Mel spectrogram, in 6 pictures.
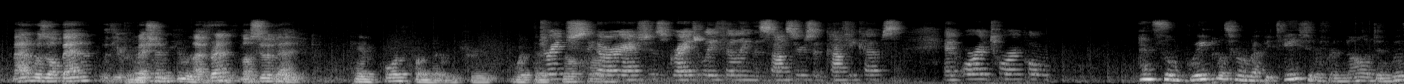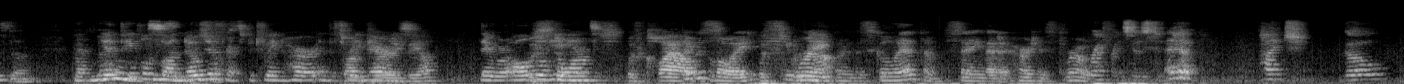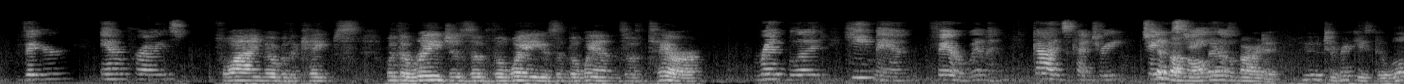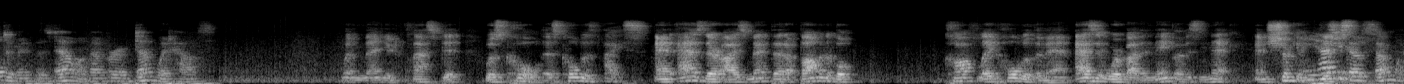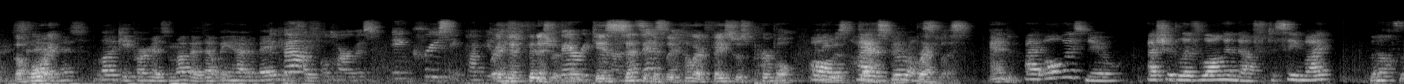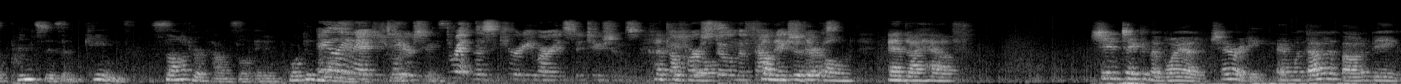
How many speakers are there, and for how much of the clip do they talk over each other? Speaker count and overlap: seven, about 24%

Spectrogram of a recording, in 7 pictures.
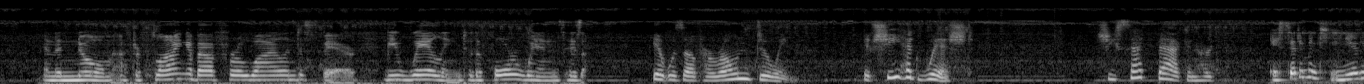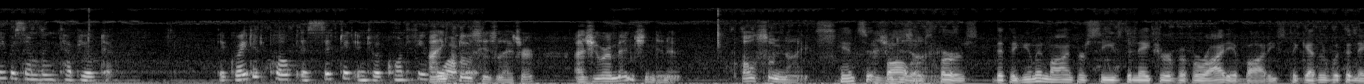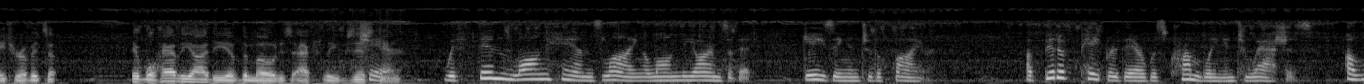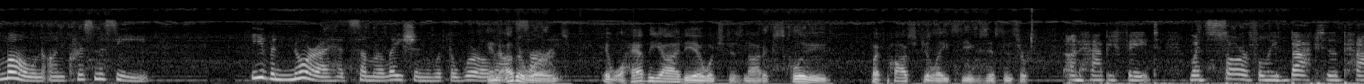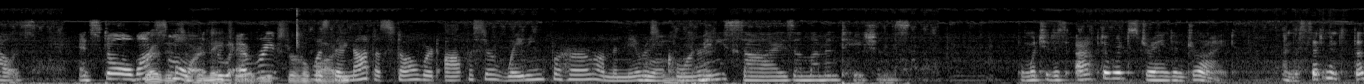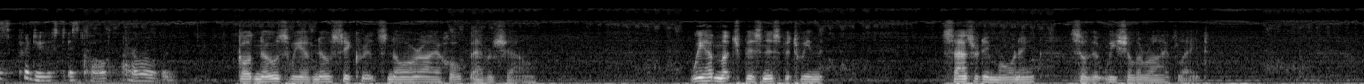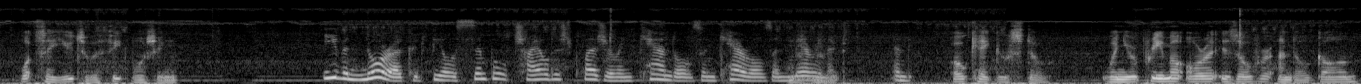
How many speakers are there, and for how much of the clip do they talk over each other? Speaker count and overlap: five, about 8%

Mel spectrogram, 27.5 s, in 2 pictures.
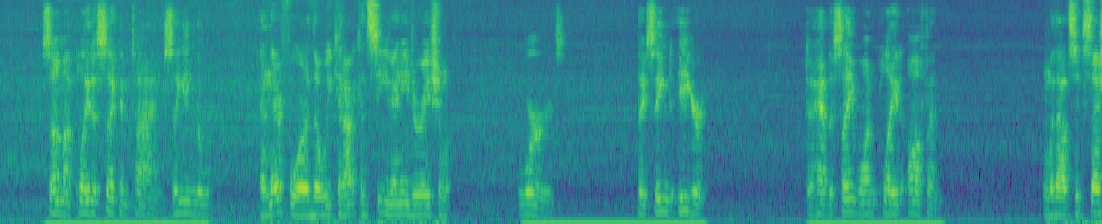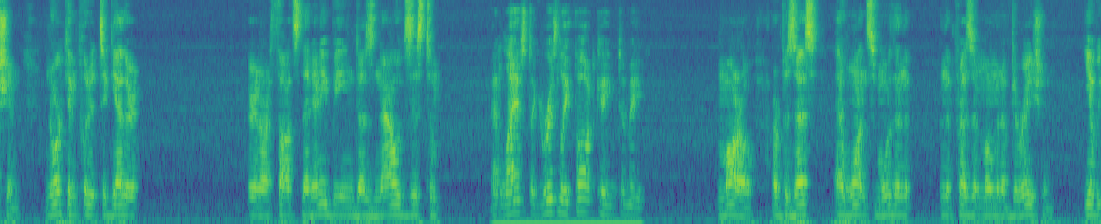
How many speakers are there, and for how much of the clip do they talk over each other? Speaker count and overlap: two, no overlap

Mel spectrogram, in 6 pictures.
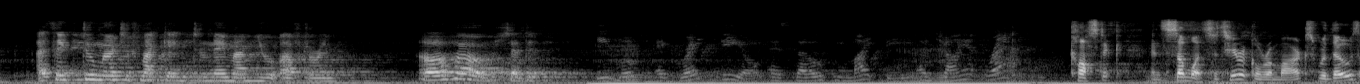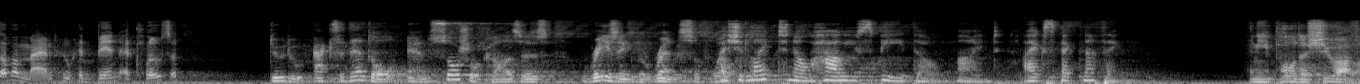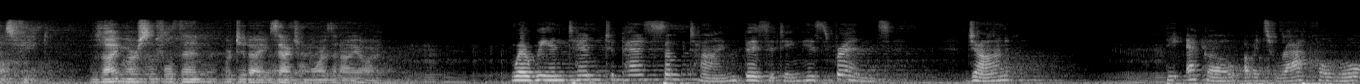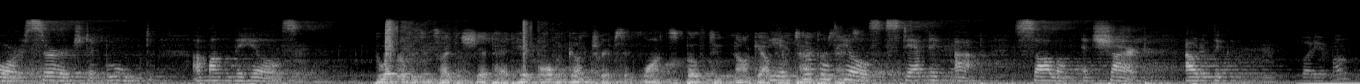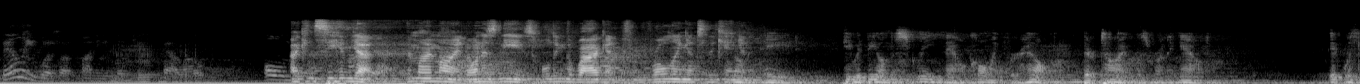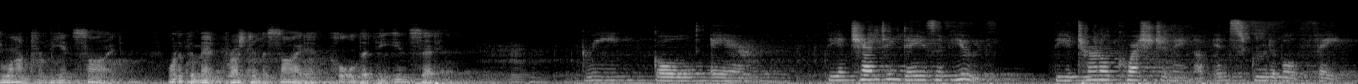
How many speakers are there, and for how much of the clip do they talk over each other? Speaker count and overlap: nine, about 4%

